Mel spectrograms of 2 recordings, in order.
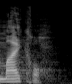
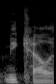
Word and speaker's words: Michal: I'm going to give him Michal, or Michal if you want the other pronunciation.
